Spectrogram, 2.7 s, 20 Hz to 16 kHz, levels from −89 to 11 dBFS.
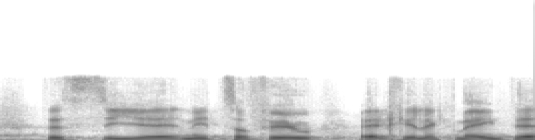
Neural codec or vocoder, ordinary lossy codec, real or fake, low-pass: codec, 16 kHz, 2 kbps, X-Codec, HuBERT features, trained on general audio; none; fake; 7.2 kHz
